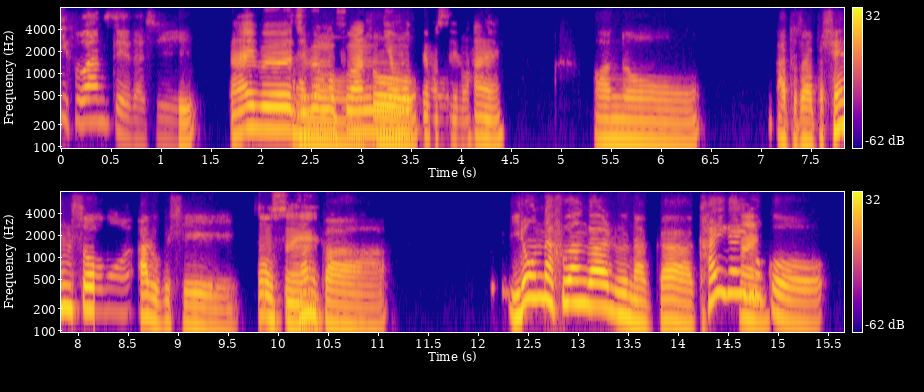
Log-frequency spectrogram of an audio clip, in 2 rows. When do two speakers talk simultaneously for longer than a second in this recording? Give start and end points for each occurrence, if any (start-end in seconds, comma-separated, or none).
2.3-3.6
